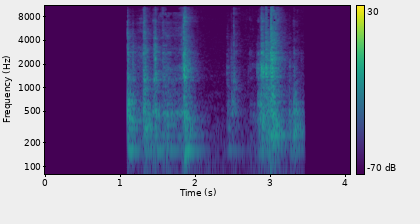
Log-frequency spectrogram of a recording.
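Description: Cassette player sound effect: a few mechanical clunks and clicks of the tape door and buttons, starting about a second in and cutting off suddenly.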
